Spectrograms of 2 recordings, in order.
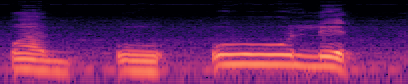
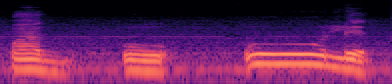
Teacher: The third syllable has the accent.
